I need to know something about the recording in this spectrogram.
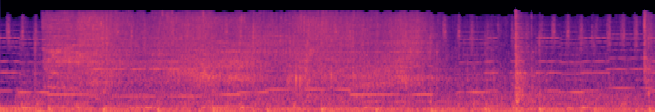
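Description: Beaten egg poured into a hot, oiled frying pan sizzling, starting sharply about half a second in and dying down after about four seconds as it spreads into a thin egg crepe. A single click comes near the end.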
